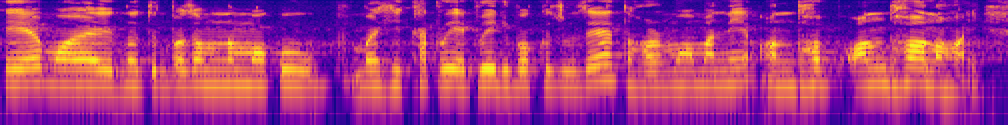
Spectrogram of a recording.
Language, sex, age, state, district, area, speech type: Assamese, female, 45-60, Assam, Golaghat, urban, spontaneous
